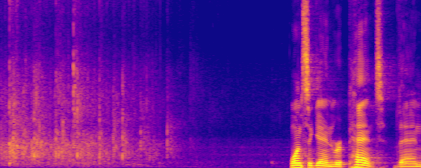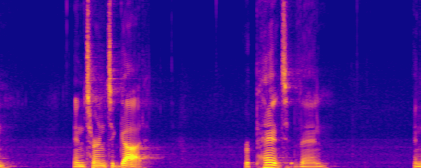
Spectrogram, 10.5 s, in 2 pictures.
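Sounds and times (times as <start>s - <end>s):
audience applause: 0.0s - 2.4s
speech: 3.6s - 5.4s, 6.2s - 7.2s, 8.3s - 9.4s.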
